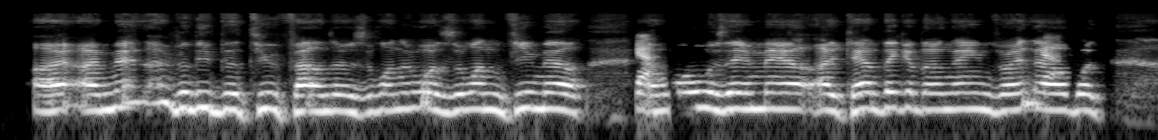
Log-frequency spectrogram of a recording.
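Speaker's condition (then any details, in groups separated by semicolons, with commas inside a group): Brain injury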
